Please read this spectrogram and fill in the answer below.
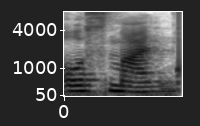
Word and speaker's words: Osman: If Malay, we pronounce this name as Osman.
